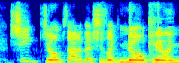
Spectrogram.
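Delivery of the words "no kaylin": loud, emphatic retold no; acted-out urgent stop; alarmed refusal. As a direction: cut her off loudly, as the alarmed friend. Friend urgently stops her eating more.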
